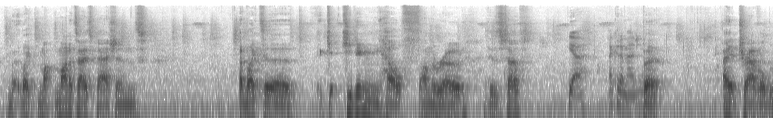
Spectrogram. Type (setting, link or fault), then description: fault, sounds in the background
